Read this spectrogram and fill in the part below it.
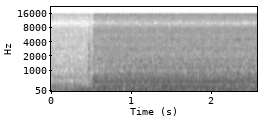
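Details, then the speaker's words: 2013 Chevy truck 5.3 V8 after physical and software AFM/DOD delete, alternator belt off, running off the battery: catches quickly into a smooth, steady, quiet idle with no ticking, knocking or shake, unlike the shaking before; coolant smell off the headers. "She's quiet. She don't sound like she did, do she? She had a little shake, rattle, and roll before."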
